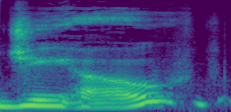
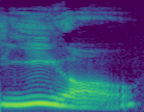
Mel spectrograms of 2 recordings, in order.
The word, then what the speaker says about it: Yeho: Wasn't pronounced Jeho. They didn't have a J in Hebrew. It's Yeho.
